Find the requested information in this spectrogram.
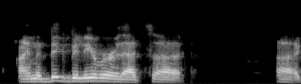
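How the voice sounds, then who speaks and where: This is a man talking with a Russian accent. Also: dry, close sound with no echo. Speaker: entrepreneur. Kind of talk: casual interview conversation.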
